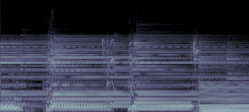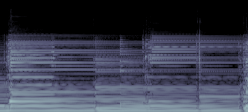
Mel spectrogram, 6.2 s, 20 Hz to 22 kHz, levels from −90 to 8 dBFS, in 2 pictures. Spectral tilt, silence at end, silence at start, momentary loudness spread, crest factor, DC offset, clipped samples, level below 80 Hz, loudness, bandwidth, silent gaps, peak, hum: -7 dB/octave; 0 s; 0 s; 6 LU; 16 dB; under 0.1%; under 0.1%; -36 dBFS; -28 LUFS; 6.6 kHz; none; -12 dBFS; none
